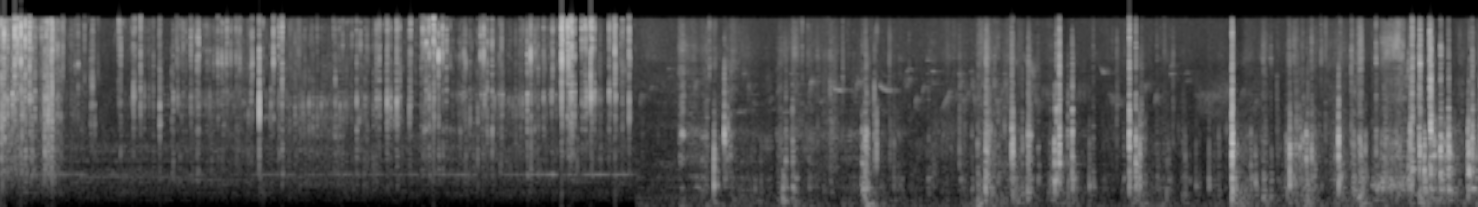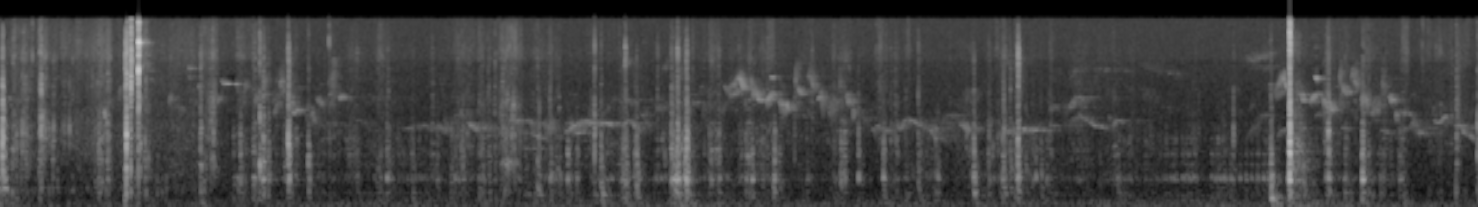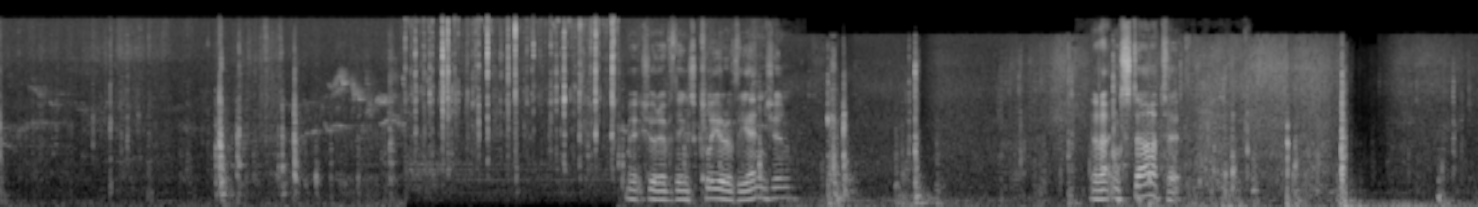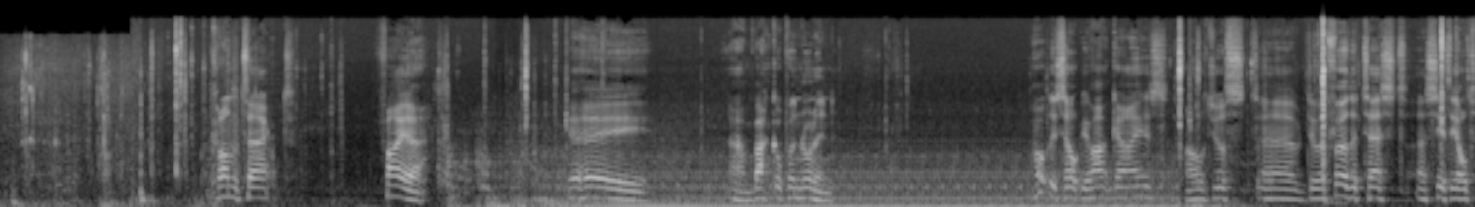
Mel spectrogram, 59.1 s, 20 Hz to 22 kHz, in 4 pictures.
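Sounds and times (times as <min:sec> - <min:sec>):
faint birds chirping: 0:06.3 - 0:13.1, 0:15.8 - 0:33.8, 0:46.4 - 0:59.0.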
